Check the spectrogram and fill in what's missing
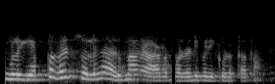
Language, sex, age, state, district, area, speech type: Tamil, female, 45-60, Tamil Nadu, Salem, rural, conversation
